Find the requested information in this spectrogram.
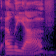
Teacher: He puts the emphasis on the first syllable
